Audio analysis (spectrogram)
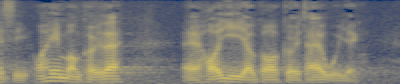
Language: Cantonese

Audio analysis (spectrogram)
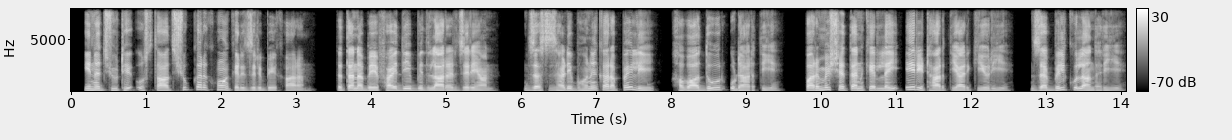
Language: Bhadrawahi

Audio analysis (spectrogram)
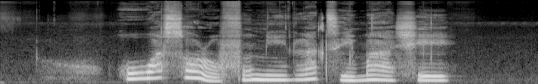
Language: Yoruba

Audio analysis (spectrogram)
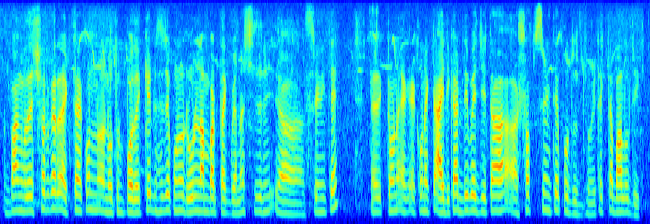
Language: Bangla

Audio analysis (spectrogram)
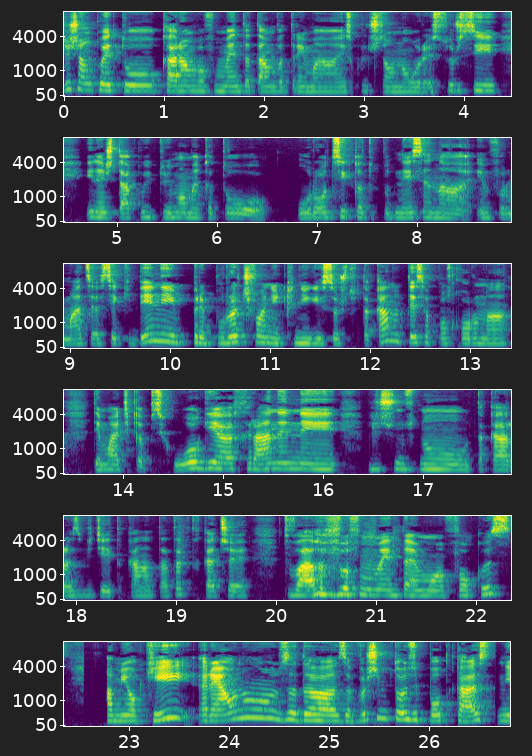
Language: Bulgarian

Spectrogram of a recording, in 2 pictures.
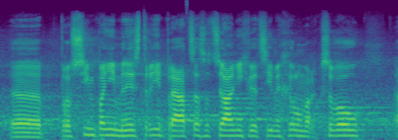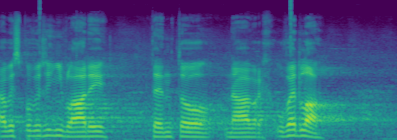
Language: Czech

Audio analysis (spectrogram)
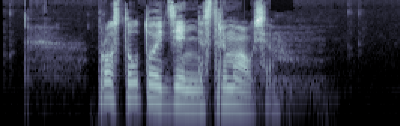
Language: Belarusian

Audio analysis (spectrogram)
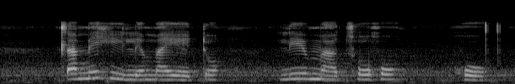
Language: Southern Sotho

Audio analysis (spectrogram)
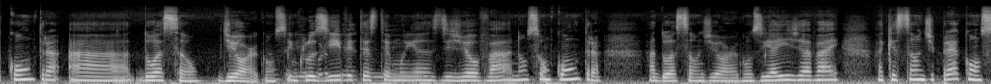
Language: Portuguese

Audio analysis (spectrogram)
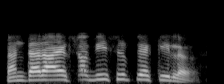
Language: Maithili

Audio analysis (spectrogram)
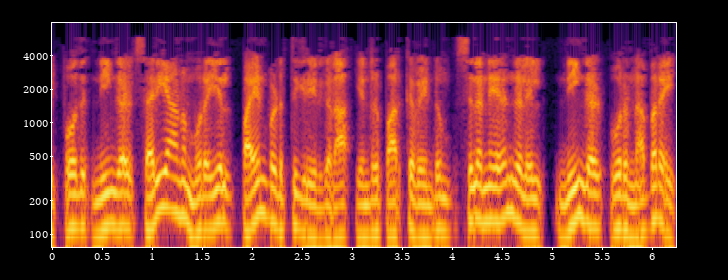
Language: Tamil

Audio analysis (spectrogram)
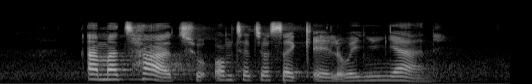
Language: Zulu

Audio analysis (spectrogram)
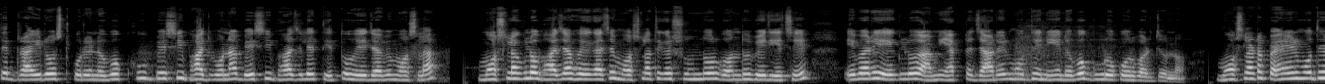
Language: Bangla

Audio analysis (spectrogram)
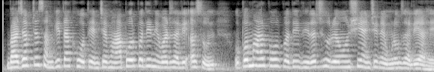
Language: Marathi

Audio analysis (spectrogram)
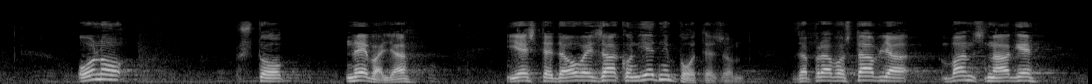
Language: Croatian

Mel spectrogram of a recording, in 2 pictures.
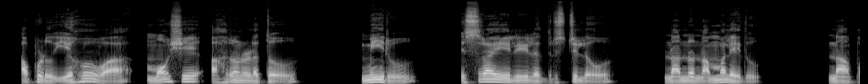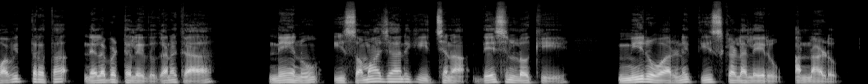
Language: Telugu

